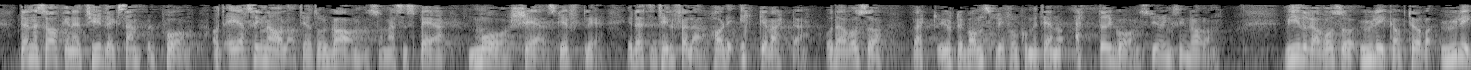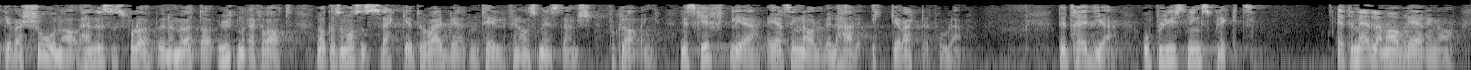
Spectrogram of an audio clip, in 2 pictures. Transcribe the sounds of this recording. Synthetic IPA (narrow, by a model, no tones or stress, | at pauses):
d̪̥ɛnːəsɑːkənæɛt̪ʰyːd̪lɪɛksɛmpəlpʰɔʔɑt̪eɪəɾsɪŋnɑːləɾt̪ʰɪlɑt̪ɔɾɡɑːnsɔmɛsɛsbeːmoʂeːskɾɪft̪əlɪ̰ | ɪd̪ɛt̪ːət̪ʰɪlfɛlːəhɑɖɛʔɪkːəʋæʈ̚d̪ɛ̰ɔd̪ɛhɑɾɔsːɔʋæʈjʊʈ̚ːd̪ɛʋɑnskəlɪfɔɾɔkʰʊmɪt̪ʰeːənɔɛt̪ːəɾɡo̰ːst̪yːɾɪŋsɪŋnɑ̰ːlə̰n | ʋiːd̪ɾəhɑɾɔsɔʔʉːliːkəɑk̚t̪ʰøːɾəɾʉːliːkəʋæʂuːnəɾɑ̰ʋhɛnd̪əl̩səsfɔɭøːpʉnːəmøːt̪əʉːt̪nɾɛfəɾɑːt̪ | nɔkɔsɔmɔsːɔsʋɛkːət̪ʰʊɾʋæɖɪheːt̪n̩t̪ʰɪlfɪnɑnsmɪnɪst̪əənsfɔɾkʰlɑːɾɪ̰ŋ | mɛskɾɪft̪əlɪəʔeːəɾsɪŋnɑːləɾʋɪld̪ɛɦæːɾɪkːəʋæʈːɛt̪̚pʰɾʊblḛːm | d̪̥ɛt̪ʰɾɛd̪jə̰ʊplyːsnɪŋspʰlɪkt̪ | ɛt̪ːəmeːd̪lɛmɑʋʁɛjeːɾɪŋɑ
